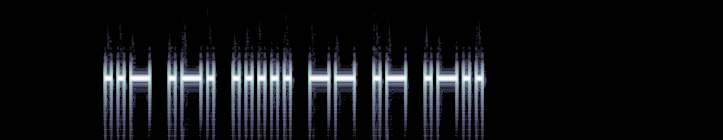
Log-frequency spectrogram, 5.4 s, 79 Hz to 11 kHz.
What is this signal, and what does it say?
Morse code, heard as a keyed tone, about 25 wpm, 700 Hz. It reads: UR5MAL
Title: DXCC-100 Call Signs - 6 Characters - Repeated 3x - 25wpm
